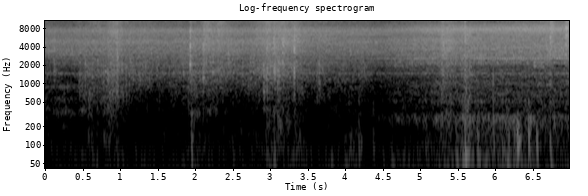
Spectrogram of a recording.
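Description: Steady hiss of rain falling on forest foliage, with a few light knocks and some low thumps near the end.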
